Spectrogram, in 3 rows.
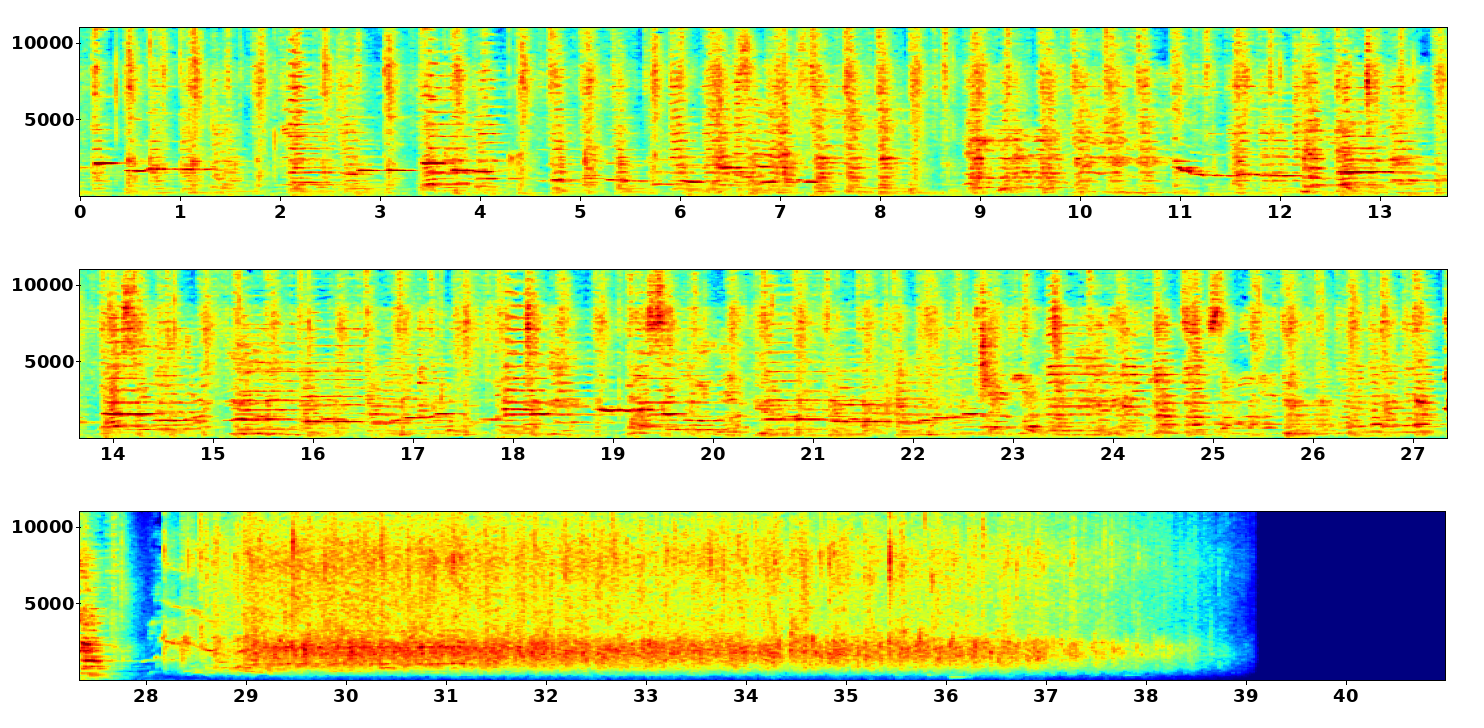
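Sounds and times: audience applauding: 0.0 - 25.4, 26.0 - 39.1
jazz big band playing swing: 0.0 - 27.9.

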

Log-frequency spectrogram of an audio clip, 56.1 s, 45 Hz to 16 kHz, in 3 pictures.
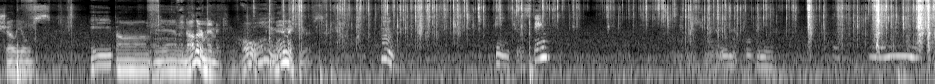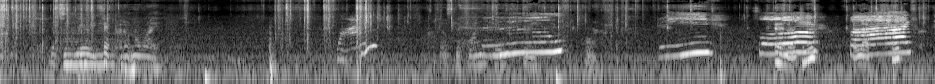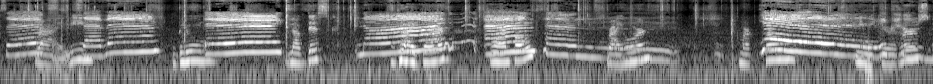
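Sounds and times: foil wrapper crinkling: 5.0 - 21.2, 24.2 - 27.1, 44.0 - 55.3
loud foil rips: 5.6 - 20.9, 24.2 - 26.6.

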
